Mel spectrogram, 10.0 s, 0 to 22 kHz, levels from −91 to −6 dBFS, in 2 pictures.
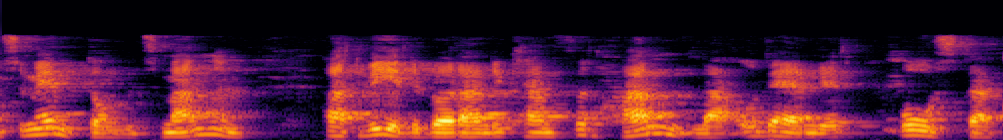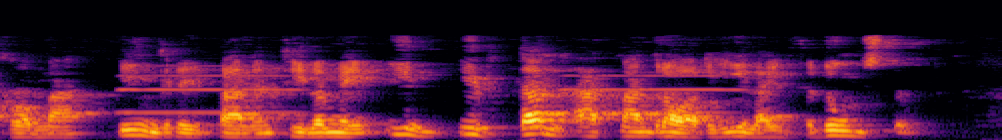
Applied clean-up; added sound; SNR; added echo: classical method WPE with log-MMSE.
